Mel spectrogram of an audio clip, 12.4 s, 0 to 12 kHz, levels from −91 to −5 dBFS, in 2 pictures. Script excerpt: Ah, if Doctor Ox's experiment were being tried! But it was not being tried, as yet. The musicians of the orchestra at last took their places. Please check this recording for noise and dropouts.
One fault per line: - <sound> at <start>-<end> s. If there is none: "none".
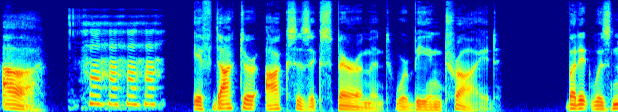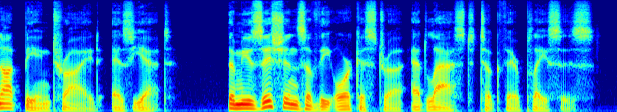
- laugh at 0.7-1.7 s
